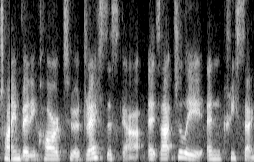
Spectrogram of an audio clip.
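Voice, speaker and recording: In an Edinburgh accent, a woman of medium pitch speaks at a moderate pace with a bright, sharp tone and ordinary pitch variation. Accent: Scottish (Edinburgh). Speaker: agency managing director. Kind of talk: webinar talk.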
